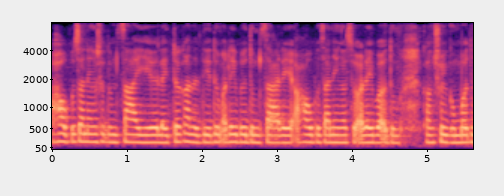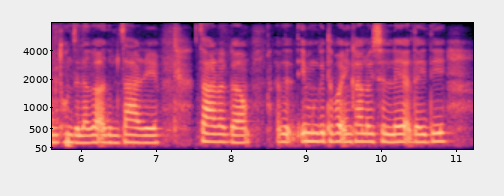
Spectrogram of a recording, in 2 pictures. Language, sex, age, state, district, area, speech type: Manipuri, female, 30-45, Manipur, Tengnoupal, rural, spontaneous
